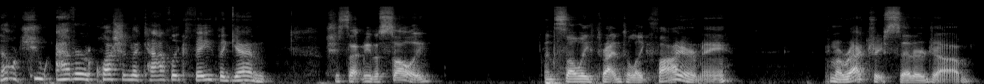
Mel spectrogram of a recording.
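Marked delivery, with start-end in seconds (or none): 0.0-2.7 very high, screaming voice. Quoting a woman who screamed at the speaker; imitating someone screaming. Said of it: "she was screaming at me".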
